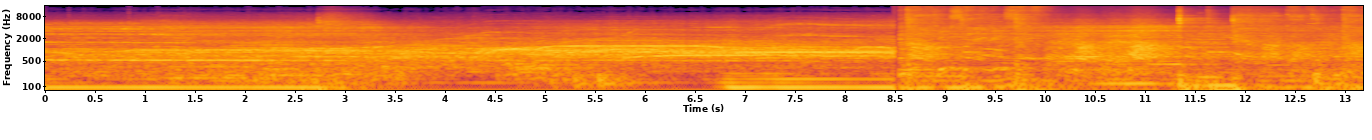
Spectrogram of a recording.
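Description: Live concert music recorded from among the crowd: a loud, heavy bass held under a sung melody. It breaks off abruptly about eight and a half seconds in, and the crowd then yells and cheers over the music.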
